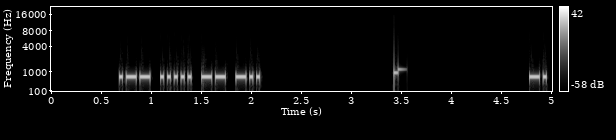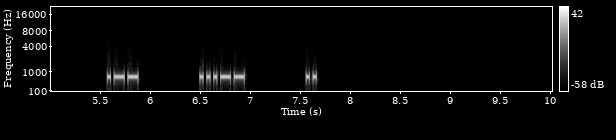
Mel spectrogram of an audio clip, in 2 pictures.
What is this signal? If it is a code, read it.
Morse code, heard as a keyed tone, about 36 wpm, spaced as for 18 wpm, 700 Hz. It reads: W5MD NW3I
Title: USA Call Signs - 4 Characters - 6x Character Spacing - 35wpm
